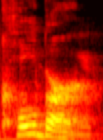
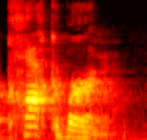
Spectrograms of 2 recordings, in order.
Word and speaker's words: Cockburn: Bruce Colburn. – Yes. – Or Cockburn, because that's how it's spelled.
